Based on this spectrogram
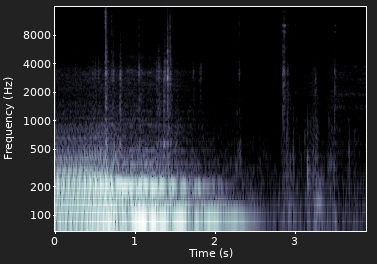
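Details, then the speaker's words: Subaru WRX, exhaust only a 3-inch downpipe ending under the car, completely straight-piped: raw booming unmuffled low rumble on startup for two seconds, extremely loud. "the exhaust ends right there under the car completely straight piped and it is the loudest car you ever heard"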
